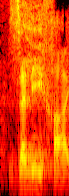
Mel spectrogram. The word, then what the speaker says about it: Zalīkha: Zalīkha is correct pronunciation.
